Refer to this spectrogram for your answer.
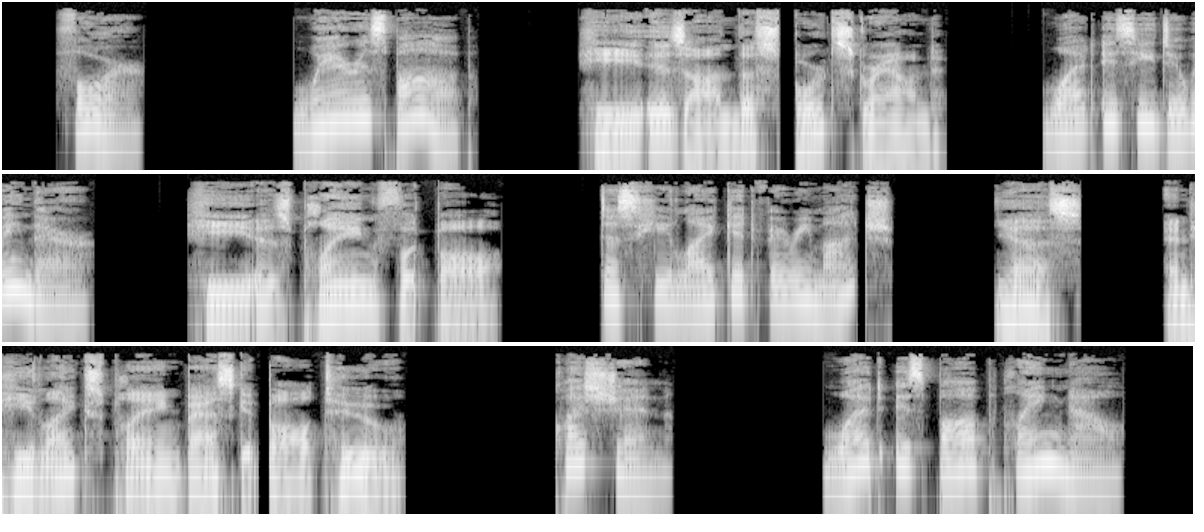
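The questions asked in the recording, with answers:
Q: What is Bob playing now?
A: Football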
